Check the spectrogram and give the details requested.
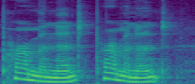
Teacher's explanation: in the word permanent we have the stress on the first syllable per and we have a strong r a clear IR vowel in that syllable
